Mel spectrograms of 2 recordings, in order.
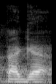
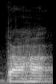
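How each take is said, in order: First: The middle consonant is a g sound. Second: The middle consonant is an h sound. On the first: This is how friends who could not say h called him. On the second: This is the name as it really is.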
